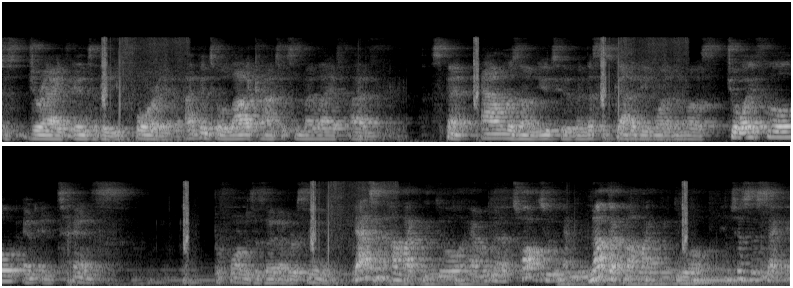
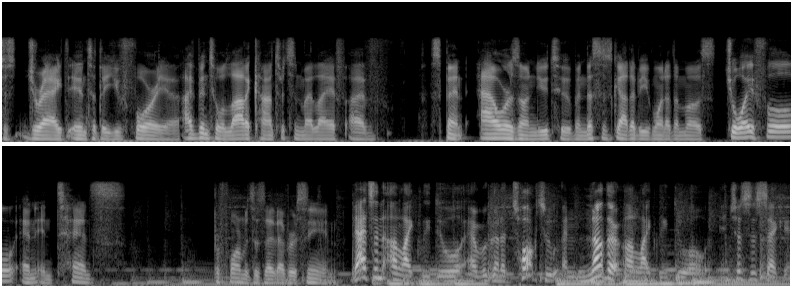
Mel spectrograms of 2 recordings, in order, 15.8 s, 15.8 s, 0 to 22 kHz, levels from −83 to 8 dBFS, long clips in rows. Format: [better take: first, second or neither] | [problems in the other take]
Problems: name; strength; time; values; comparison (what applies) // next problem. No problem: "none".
second | background sound (Fire); 16 dB below the speech // room echo; dies away in 0.7 s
